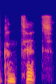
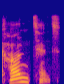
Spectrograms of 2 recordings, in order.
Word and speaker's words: content: the feeling and yes I have intentionally pronounced content and content c-o-n-t-e-n-t means content means that which is included and content means that which makes me happy Maya or Dunya are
